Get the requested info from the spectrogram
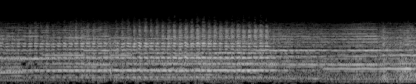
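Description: Orchestral film-score music with long held notes, moving to a new chord a little after three seconds in.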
